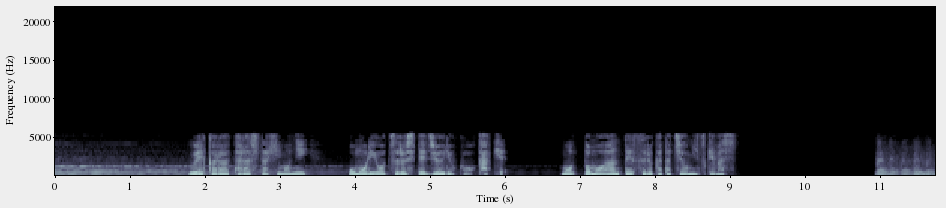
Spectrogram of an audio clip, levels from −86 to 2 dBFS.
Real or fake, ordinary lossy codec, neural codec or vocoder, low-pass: real; MP3, 24 kbps; none; 5.4 kHz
